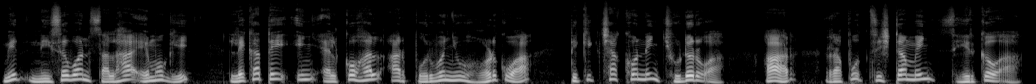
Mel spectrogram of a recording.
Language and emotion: Santali, disgusted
